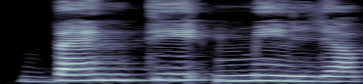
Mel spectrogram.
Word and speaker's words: Ventimiglia: actors who are Milo Ventimiglia, and yes, I pronounce his surname in Italian since it is an Italian surname, so it is Ventimiglia.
